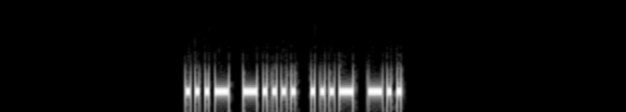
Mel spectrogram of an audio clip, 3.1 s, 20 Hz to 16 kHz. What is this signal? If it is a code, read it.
Morse code, heard as a keyed tone, about 50 wpm, 700 Hz. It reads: V6VD
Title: All Cut Numbers - 4-Digit 50wpm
